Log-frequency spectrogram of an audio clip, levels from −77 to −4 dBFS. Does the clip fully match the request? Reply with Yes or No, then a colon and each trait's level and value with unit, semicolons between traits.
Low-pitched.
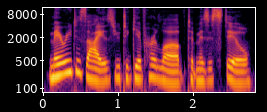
No: medium, 175 Hz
